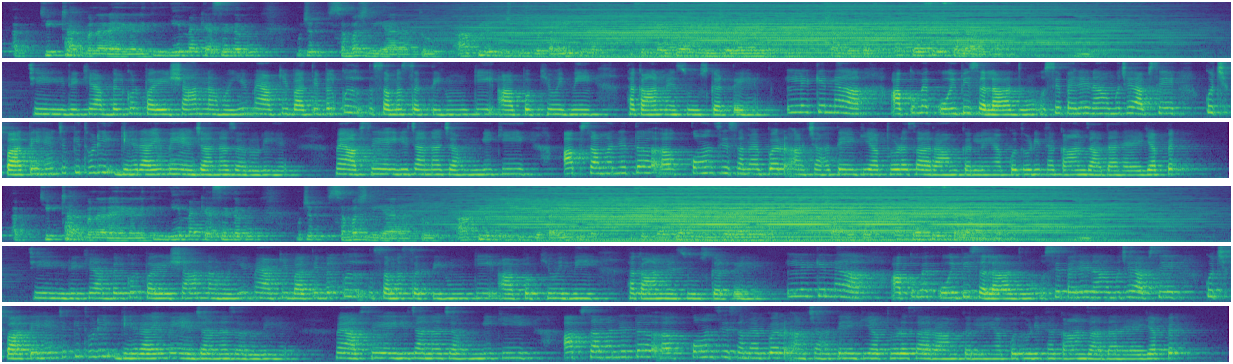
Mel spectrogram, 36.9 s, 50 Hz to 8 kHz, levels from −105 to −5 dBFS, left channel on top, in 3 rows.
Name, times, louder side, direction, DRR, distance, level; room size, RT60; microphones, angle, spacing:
voice 1, 0.1-6.0 6.3-10.0 10.4-10.5 10.7-10.9, left 1 dB, 15° right, -1 dB, 1.9 m, -29 dB
sound 1, 4.1-11.8 12.9-13.0, right 5 dB, 50° right, 1.1 m, -25 dB
voice 2, 12.6-18.3 18.6-27.5 27.9-29.8 30.2-36.3, left 1 dB, 40° left, 7 dB, 0.9 m, -24 dB
21.0 x 8.2 x 2.7 m, 0.89 s
head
